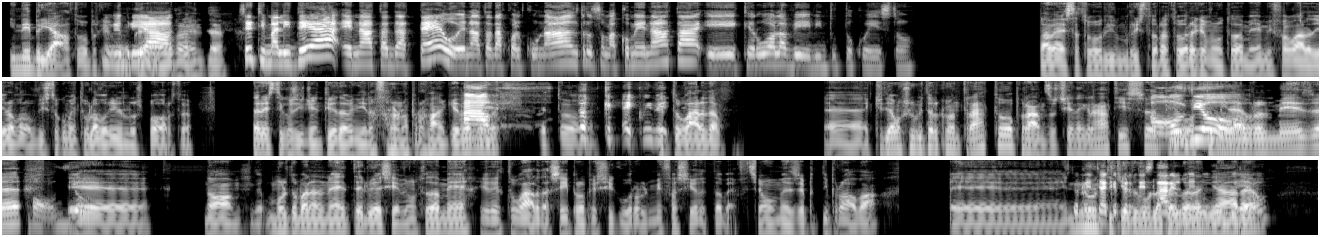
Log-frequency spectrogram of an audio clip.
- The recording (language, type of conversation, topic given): Italian, podcast, Quale esperienza creativa ti ha fatto crescere di più?
- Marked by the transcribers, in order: "comunque" said as "comunche"; distorted speech; "insomma" said as "somma"; "un" said as "um"; "Guarda" said as "Guara"; tapping; laughing while speaking: "Oka okay"; laughing while speaking: "venire a fare una prova"; other background noise; "proprio" said as "propio"; "Vabbè" said as "Abè"; drawn out: "ehm"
